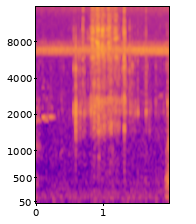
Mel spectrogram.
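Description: Faint, steady, high-pitched insect trill, with a brief soft rattle of small ticks about half a second in.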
